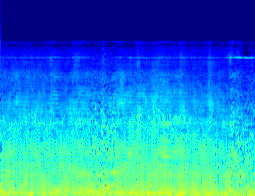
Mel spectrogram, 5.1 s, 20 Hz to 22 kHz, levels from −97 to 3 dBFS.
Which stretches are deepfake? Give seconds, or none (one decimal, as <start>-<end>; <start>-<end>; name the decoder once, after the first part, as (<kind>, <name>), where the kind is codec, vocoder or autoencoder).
0.0-1.8 (vocoder, Vocos); 2.3-4.6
